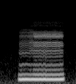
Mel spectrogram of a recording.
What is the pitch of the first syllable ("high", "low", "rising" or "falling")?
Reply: high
